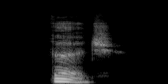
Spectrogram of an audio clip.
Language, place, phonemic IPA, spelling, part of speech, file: English, Queensland, /vɜːd͡ʒ/, verge, noun / verb, En-au-verge.ogg
- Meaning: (noun) A rod or staff of office, e.g. of a verger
